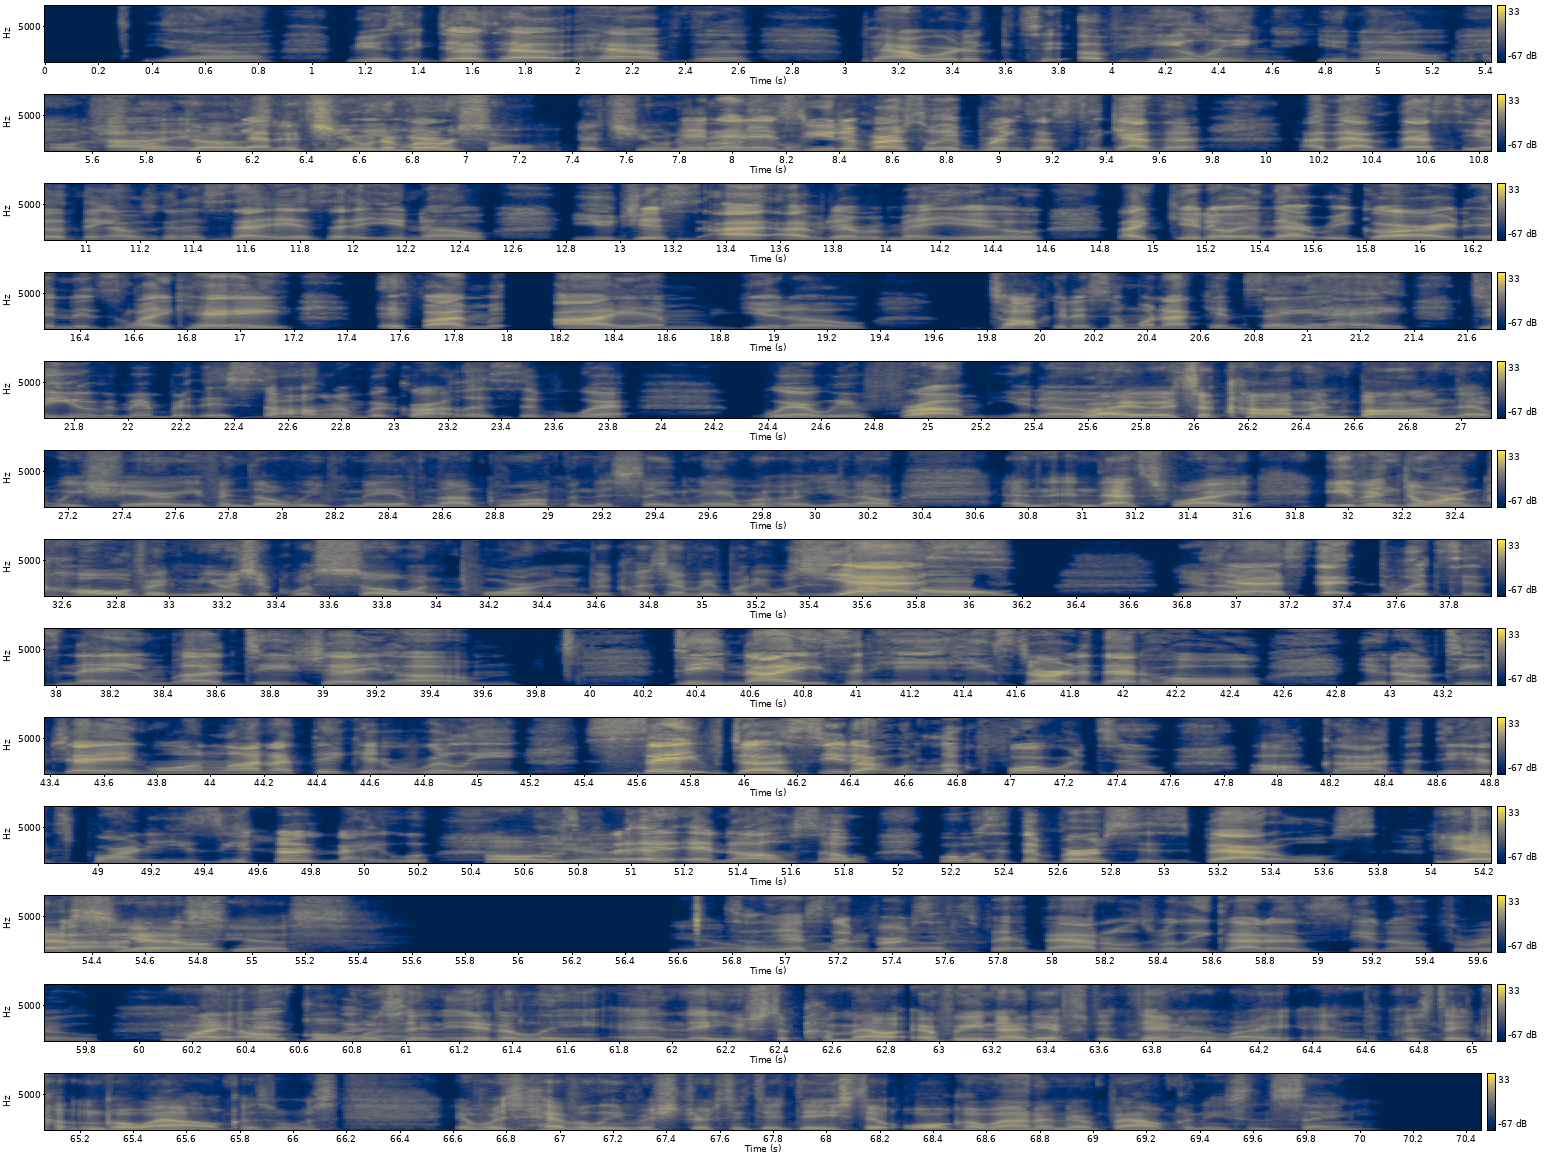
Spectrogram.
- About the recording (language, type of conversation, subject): English, unstructured, How do you usually decide what music to listen to in your free time?
- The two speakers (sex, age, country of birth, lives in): female, 50-54, United States, United States; male, 60-64, United States, United States
- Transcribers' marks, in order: other background noise; dog barking; laughing while speaking: "here tonight"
